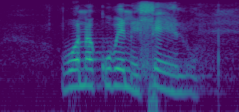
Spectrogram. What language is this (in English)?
South Ndebele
